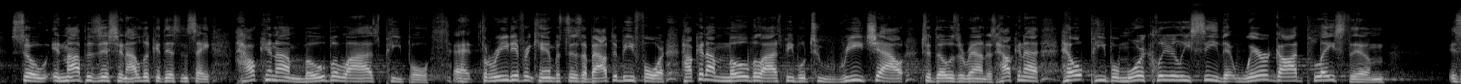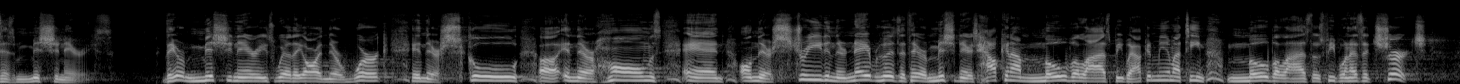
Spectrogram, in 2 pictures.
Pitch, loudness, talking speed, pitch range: 160 Hz, -24 LUFS, 195 wpm, 145-185 Hz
